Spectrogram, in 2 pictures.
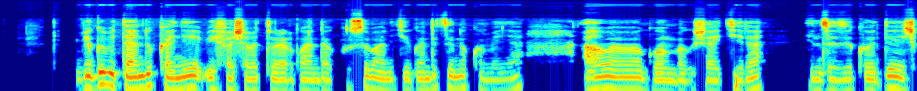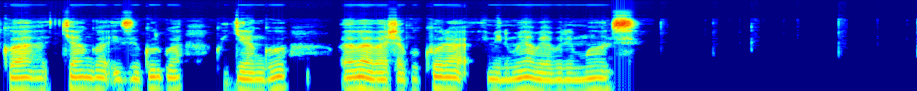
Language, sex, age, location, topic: Kinyarwanda, male, 25-35, Huye, finance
